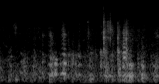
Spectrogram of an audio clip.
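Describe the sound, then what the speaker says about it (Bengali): Chickens in a poultry shed give a few soft, murmuring calls in short bursts, faint and fairly close, with no talking. "দেখেন মুরগিগুলোর সাউন্ড"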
